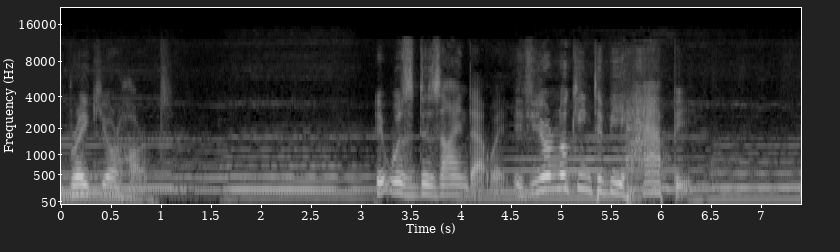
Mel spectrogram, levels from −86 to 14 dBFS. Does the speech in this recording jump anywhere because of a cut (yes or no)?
no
